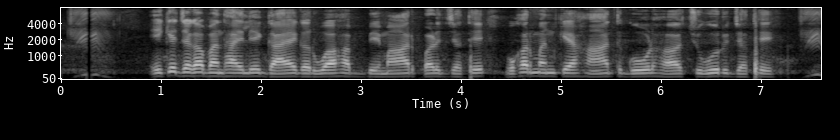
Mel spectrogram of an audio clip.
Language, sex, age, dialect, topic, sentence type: Chhattisgarhi, male, 18-24, Western/Budati/Khatahi, agriculture, statement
